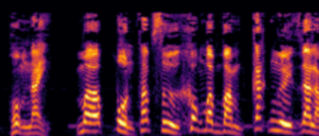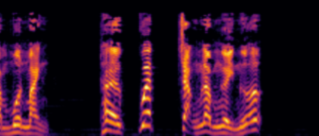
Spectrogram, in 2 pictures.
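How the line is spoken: Gritted teeth, growling. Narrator (Vietnamese): Bà Đà Hồng nghiến răng trèo trẹo, gằn giọng nói

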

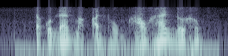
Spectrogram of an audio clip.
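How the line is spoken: Troubled muttering. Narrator (Vietnamese): Từ Ân trong lòng bối rối, lẩm bẩm một mình

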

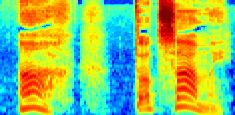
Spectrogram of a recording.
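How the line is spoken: Disapproving exclamation. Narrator (Russian): воскликнула тетя Ада, неодобрительно сверкнув глазами

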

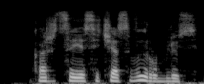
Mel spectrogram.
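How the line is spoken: Sleepy mumble. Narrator (Russian): Алекс засыпает, едва успев пробормотать

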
